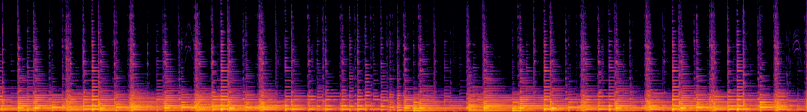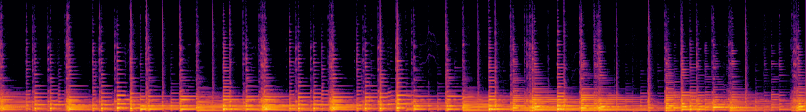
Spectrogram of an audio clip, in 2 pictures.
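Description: Banjo played clawhammer style, solo: a quick, continuous stream of plucked and brushed notes carrying a melody, broken by short breaths between phrases.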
